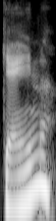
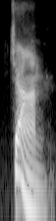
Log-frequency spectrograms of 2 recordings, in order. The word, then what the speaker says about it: Gian: I mean, so it is John. It's John. John. It's one syllable. That's John. the trick. GI in Italian is a diphthong.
